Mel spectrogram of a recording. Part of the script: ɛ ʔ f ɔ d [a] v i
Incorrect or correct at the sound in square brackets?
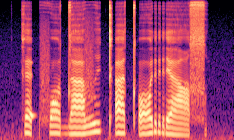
correct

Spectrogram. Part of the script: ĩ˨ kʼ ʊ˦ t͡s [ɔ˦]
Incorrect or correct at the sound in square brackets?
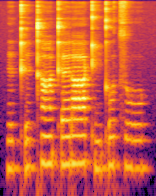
incorrect: ʊ˦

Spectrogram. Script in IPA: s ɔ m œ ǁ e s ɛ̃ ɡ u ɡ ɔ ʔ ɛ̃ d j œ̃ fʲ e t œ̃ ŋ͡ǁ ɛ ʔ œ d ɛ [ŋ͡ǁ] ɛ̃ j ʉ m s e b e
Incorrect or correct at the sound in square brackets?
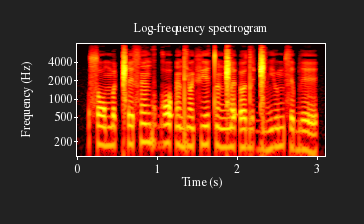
incorrect: ɡ͡ǁ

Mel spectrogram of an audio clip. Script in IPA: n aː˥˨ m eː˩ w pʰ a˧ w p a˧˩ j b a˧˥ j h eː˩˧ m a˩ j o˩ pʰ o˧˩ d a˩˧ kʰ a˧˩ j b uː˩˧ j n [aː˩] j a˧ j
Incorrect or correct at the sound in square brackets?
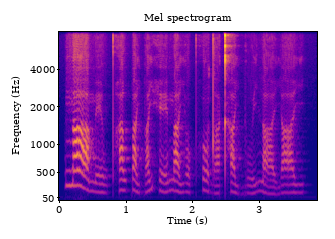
correct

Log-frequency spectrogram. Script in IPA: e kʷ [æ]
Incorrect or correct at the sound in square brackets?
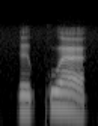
correct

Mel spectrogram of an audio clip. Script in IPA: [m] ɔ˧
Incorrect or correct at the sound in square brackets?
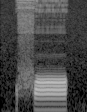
incorrect: f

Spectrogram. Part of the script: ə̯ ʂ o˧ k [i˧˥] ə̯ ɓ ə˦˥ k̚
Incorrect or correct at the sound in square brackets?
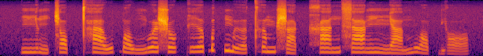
correct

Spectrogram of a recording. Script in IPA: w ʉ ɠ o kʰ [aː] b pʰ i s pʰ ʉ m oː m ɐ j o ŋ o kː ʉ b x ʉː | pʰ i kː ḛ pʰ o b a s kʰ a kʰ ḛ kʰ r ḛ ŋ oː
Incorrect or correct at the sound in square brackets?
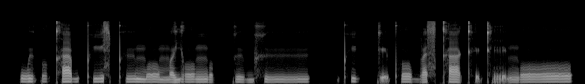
incorrect: a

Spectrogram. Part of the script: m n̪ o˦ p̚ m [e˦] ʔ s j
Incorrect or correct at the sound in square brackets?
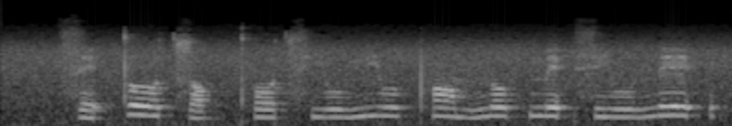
correct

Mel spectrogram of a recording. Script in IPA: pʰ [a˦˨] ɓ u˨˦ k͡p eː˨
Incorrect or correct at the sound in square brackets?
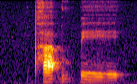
incorrect: a˨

